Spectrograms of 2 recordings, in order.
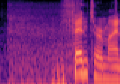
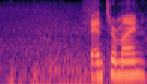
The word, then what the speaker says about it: phentermine: that goes by the name of friend termine phentermine i believe it's pronounced i haven't got my doctor's degree or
